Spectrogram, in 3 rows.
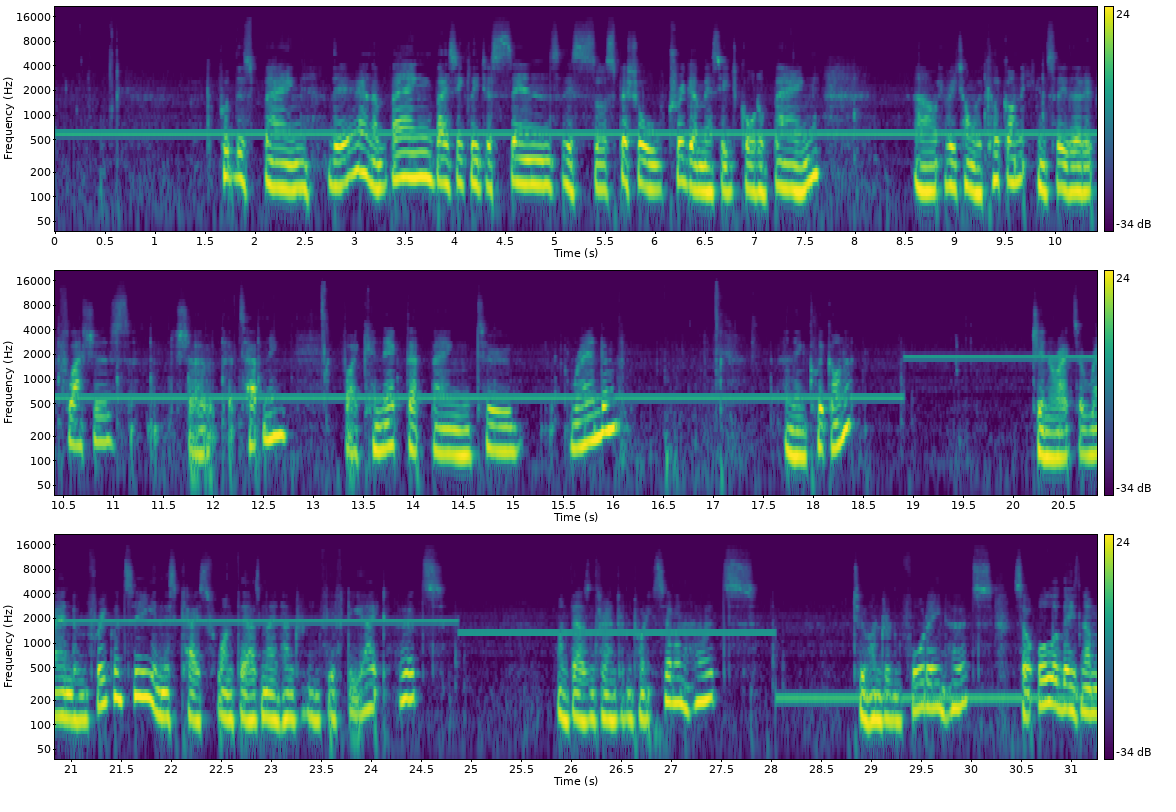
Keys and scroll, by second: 16.5 Left.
